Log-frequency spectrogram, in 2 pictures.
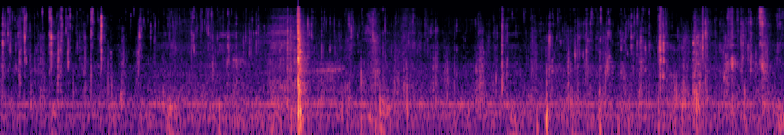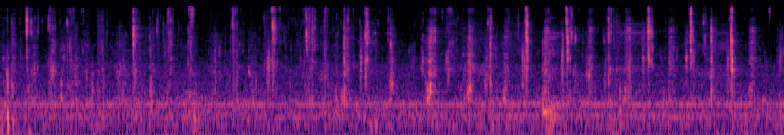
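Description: Close-miked eating sounds of rice and curry eaten by hand: chewing, lip smacks and many small wet clicks, with one louder click about three seconds in.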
